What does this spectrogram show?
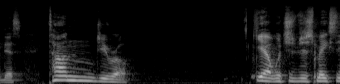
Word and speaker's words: Tanjiro: not i'll uh because how do you say his name tanjiro tanjiro tanjiro so we just take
